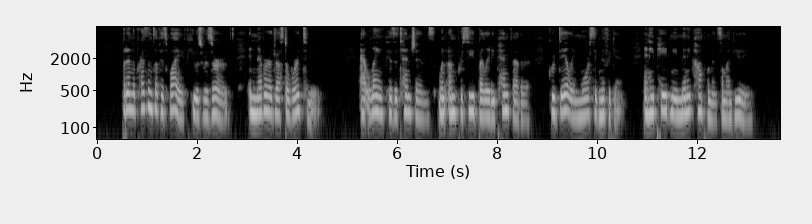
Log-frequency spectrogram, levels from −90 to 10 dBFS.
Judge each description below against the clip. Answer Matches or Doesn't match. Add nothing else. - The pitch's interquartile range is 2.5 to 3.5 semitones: Matches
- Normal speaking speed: Matches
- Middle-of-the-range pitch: Matches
